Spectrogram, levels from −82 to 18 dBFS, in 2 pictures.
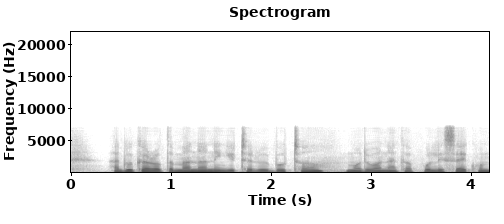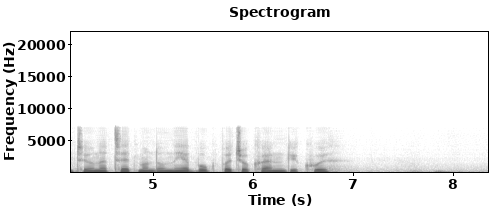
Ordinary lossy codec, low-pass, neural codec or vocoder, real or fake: none; 7.2 kHz; codec, 16 kHz, 0.2 kbps, FocalCodec; fake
